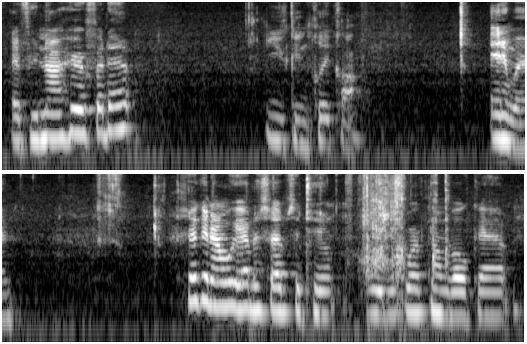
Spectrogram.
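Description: A woman chatting casually through a mukbang vlog, talking while she eats with her mouth full. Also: medium pitch. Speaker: food vlogger. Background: faint fan hum.

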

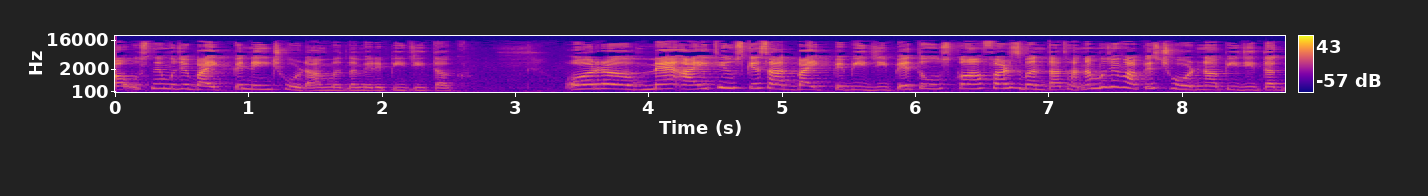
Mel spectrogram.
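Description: High-voiced young woman, rambling vlog story, lots of fillers and restarts. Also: a bit bright, a little hiss or hum. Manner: chatty, full of fillers and self-corrections. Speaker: vlogger. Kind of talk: casual storytelling to viewers.

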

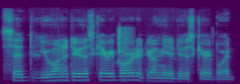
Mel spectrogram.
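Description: A man's voice: mid-range voice, fast talker, bright, forceful tone, clean tone, dry recording, poor audio. A man chatting casually as a player in a tabletop game.

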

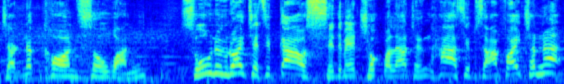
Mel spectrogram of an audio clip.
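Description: A man working as a ring announcer, introducing fights in an excited, showy style with drawn-out build-ups. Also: very high-pitched, soft background music.

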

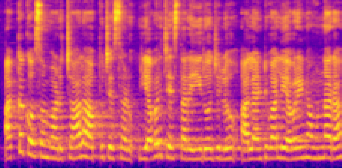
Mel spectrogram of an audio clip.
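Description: A woman's voice: fairly high pitch, level tone, fast talker, lightly acted. A woman voicing a stern older father who lectures his family with rhetorical questions, in an echoey room. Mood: scolding. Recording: echoey room, long reverb.

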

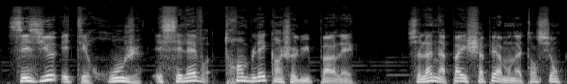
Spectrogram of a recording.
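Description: A man's voice: medium pitch, very animated, normal speed, dry recording, soft background music. A man voicing a proud, boastful police detective recounting his inquiry. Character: confident male police detective, middle-aged, boastful.

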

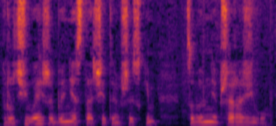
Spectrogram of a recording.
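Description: A woman voicing an eerie, genetically engineered star child speaking from a phone, in a solemn, hushed and measured way. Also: sits low, fairly even intonation, creaky, a little hiss or hum.

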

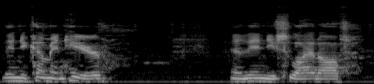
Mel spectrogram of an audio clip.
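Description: A man's voice: medium pitch, slow pace, soft background music, low-quality recording. Chatty older man filleting fish. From US South. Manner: relaxed, chatty, thinking aloud while filleting fish. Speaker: vlogger. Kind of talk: casual how-to narration. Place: indoor tiled kitchen counter.

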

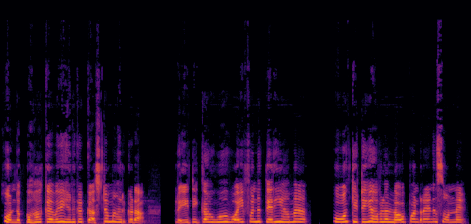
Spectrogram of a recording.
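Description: A woman plays a guilt-stricken young cartoon man with a somewhat high voice, recorded dry. He speaks in anguish and blames himself. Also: steady tone, moderate pace, no room sound, lightly acted. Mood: remorseful. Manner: anguished, self-blaming. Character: remorseful, tearful young man, a guilty friend. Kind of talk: Tamil cartoon voice acting.

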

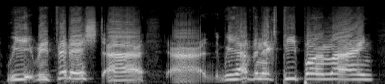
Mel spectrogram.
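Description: A man's voice: very high-pitched, unhurried, vocal fry, pitched above the performer's own voice, heavily acted. A man voicing an eager, nervous turtle henchman who stammers and fills his talk with ums. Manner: stammering, excitable, with many ums.

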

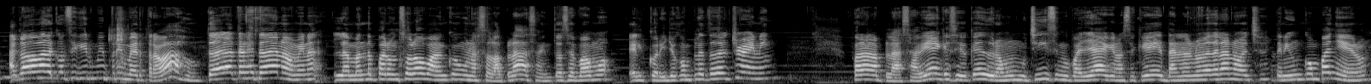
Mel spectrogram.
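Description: A woman's voice: on the high side, fast talker, a bit bright. A young woman with a Dominican accent telling a story in a chatty way, full of casual fillers. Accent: Dominican Spanish. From Dominican Republic. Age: young adult.

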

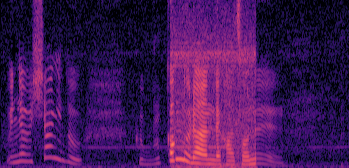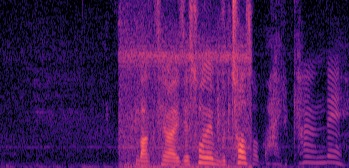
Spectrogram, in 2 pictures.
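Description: A woman in her thirties chats casually to listeners while out running, like a personal vlog. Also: medium pitch. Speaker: vlogger, a parent. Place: outdoors, out exercising. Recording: noisy outdoor recording, uneven level.

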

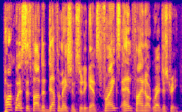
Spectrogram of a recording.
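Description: Male TV news reporter, measured delivery. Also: mid-range voice, lively intonation, a bit bright, slight background noise. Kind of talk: scripted news narration.

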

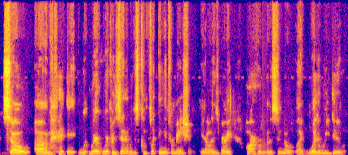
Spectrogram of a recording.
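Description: Soft-spoken husky man. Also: mid-range voice, animated, brisk. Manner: soft-spoken, calls himself meek. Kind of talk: casual discussion.

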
